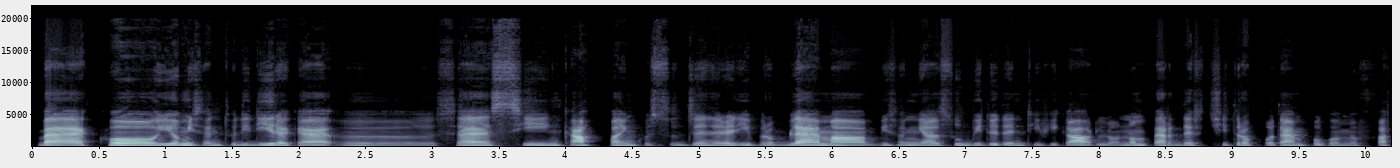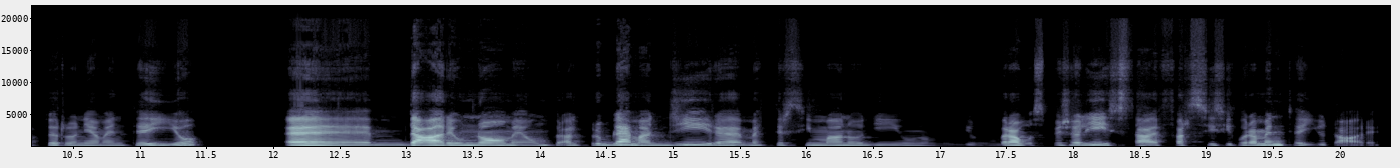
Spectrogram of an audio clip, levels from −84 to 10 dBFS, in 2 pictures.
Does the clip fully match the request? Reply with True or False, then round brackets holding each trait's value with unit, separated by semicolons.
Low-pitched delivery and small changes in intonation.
False (185 Hz; 2.0 semitones)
